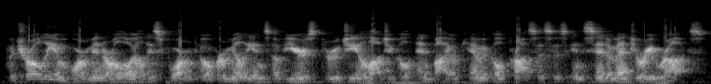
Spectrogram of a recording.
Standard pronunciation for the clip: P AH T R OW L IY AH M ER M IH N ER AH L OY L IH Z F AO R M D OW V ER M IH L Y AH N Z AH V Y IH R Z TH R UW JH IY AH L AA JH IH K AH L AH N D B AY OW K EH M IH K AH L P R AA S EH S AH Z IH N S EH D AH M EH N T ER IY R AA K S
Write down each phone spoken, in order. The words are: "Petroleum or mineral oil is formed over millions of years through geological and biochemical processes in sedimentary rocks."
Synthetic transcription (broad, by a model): P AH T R OW L IY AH M ER M IH N ER AH L OY L IH Z F AO R M D OW V ER M IH L Y AH N Z AH V Y IH R Z TH R UW JH IY AH L AA JH IH K AH L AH N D B AY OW K EH M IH K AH L P R AA S EH S AH Z IH N S EH D AH M EH N T ER IY R AA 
